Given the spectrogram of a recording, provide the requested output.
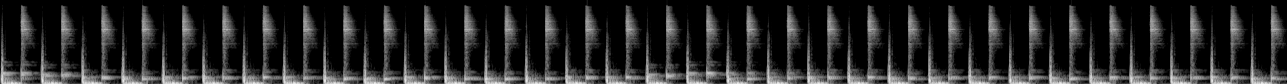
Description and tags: Minimal drumloop maybe like Hardtek Style !!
